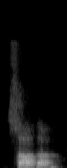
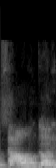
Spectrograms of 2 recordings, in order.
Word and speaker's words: southern: 어떻게 읽어야 돼? southern. 네, 이상한 발음 좀 하지 마. 무슨 싸우던 이딴 것 좀 하지 말라고.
